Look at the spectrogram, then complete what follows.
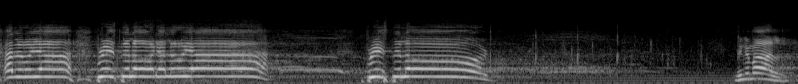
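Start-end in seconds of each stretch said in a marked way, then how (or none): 0.0-4.9 high cries with the last word stretched long; exultant praise shout. Real, not acted. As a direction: shout praise to lift the crowd. Preacher bursts into praise.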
